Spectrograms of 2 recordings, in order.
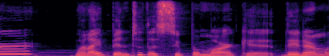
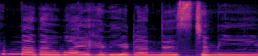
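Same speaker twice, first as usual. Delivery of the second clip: put-on sad voice; 5 semitones higher than usual. Voicing an imagined drowning garlic bread speaking to its mother: mock sad voice. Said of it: "the world's saddest garlic bread, like, just drowning".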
